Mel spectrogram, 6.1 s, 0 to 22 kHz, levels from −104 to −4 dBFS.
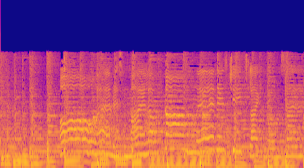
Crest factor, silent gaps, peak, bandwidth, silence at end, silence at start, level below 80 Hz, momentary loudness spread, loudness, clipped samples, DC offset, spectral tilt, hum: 16 dB; none; -2 dBFS; 7.4 kHz; 0 s; 0 s; -28 dBFS; 5 LU; -20 LUFS; under 0.1%; under 0.1%; -5 dB/octave; none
